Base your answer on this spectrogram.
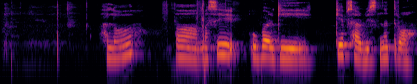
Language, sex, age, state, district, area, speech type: Manipuri, female, 45-60, Manipur, Bishnupur, rural, spontaneous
